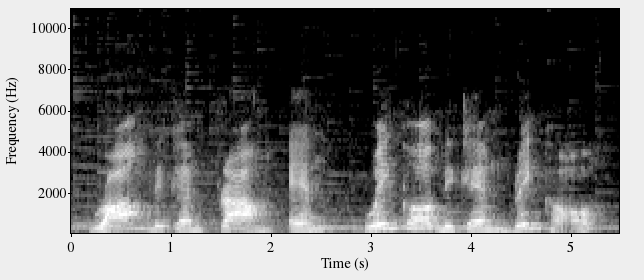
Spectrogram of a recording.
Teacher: the labial approximant was dropped before an alveolar approximant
